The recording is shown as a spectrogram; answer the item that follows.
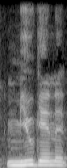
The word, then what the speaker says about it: Mugen: Mugen Train.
